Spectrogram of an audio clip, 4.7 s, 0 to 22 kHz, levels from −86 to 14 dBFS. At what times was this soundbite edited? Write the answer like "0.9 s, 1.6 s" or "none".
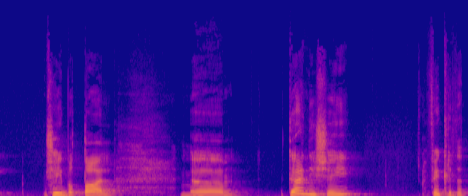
none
